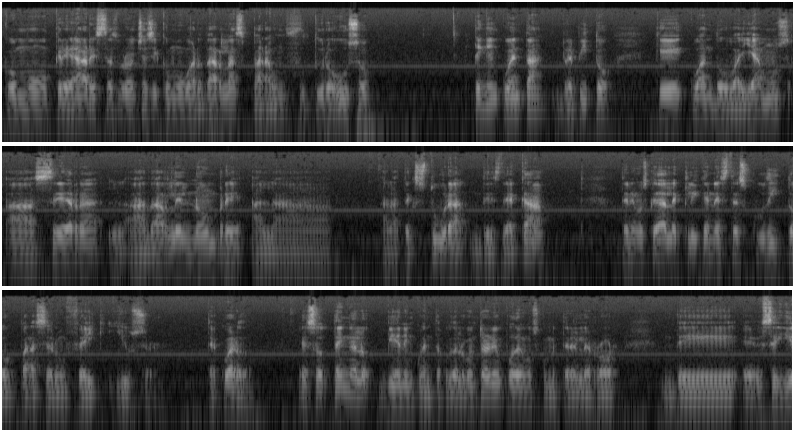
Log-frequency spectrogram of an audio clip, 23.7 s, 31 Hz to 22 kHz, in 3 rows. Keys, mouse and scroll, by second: 8.9 click, 10.8-11.2 scroll down 1, 13.1 click, 14.5 click, 14.9-15.3 scroll down 1, 15.3-16.2 scroll up 1, 18.5 click, 20.2 click.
